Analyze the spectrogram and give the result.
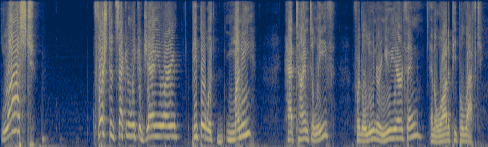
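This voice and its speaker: A man's voice: sits high, lively intonation, measured pace, fairly bright tone. A man hosting a casual live call-in stream, rambling and repeating himself as he addresses his viewers. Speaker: livestream host.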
